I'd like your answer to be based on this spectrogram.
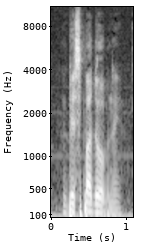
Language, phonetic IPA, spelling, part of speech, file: Russian, [bʲɪspɐˈdobnɨj], бесподобный, adjective, Ru-бесподобный.ogg
- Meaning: peerless, incomparable, matchless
